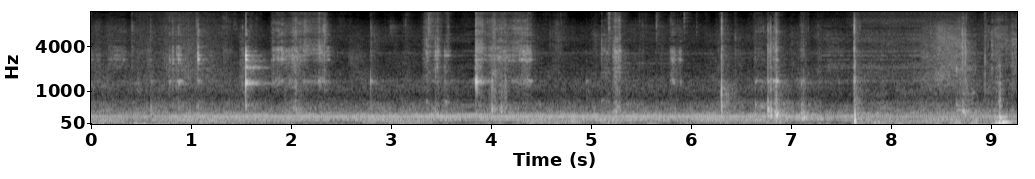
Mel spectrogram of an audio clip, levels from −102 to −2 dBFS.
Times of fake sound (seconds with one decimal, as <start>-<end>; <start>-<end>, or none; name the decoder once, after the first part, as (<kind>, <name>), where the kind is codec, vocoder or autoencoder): 3.4-3.9 (codec, SNAC); 7.3-8.3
